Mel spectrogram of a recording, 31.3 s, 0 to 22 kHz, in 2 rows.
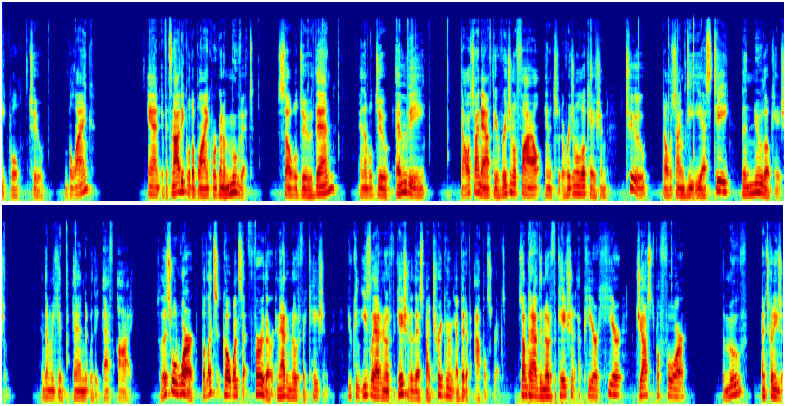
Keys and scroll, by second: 0.0-0.7 typing, 2.7 shift+space, 2.9 ], 3.3 space, 4.7-9.5 typing, 4.9 Return, 5.4 Tab, 6.8 Tab, 11.6-14.1 typing, 15.5 Return, 16.0 Tab, 16.7 f, 28.8 Return, 29.2 Tab, 29.9 super+Tab, 30.1 super+v.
